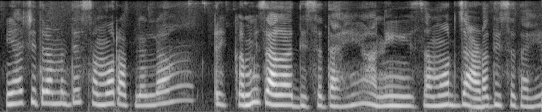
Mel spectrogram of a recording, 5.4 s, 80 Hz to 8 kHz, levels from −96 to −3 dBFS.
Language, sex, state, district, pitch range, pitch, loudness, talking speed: Marathi, female, Maharashtra, Pune, 250-300 Hz, 270 Hz, -21 LUFS, 145 wpm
